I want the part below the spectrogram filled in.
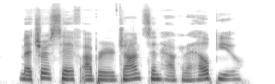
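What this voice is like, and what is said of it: Polished customer service phone voice. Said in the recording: “Did they give us the voice you did? ... That's my customer service voice.”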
